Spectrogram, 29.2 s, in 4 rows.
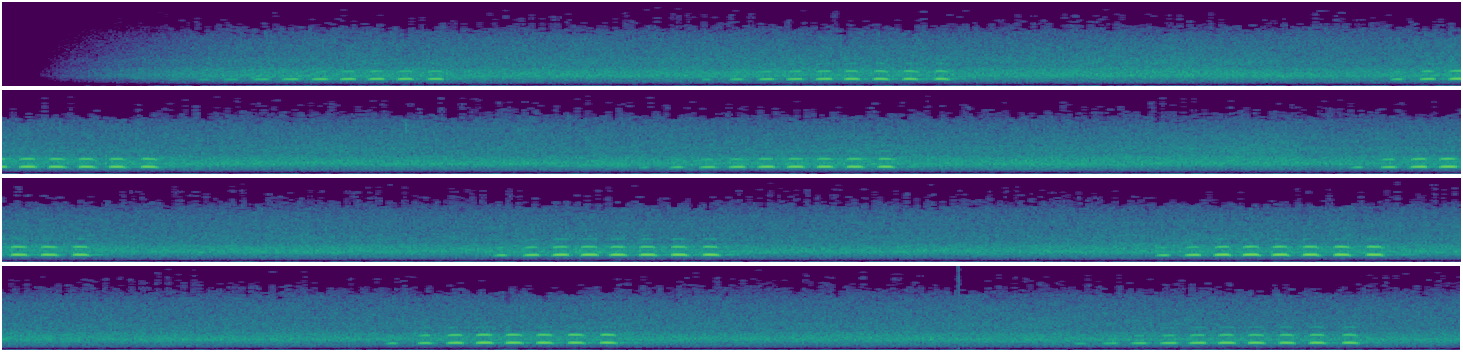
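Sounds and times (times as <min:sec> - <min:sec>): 
background hiss: 0:00.2 - 0:29.1
bird hooting: 0:00.8 - 0:02.3, 0:03.5 - 0:04.8, 0:06.9 - 0:08.2, 0:10.4 - 0:11.9, 0:14.0 - 0:15.1, 0:17.0 - 0:18.3, 0:20.4 - 0:21.6, 0:23.8 - 0:25.1, 0:27.2 - 0:28.8.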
